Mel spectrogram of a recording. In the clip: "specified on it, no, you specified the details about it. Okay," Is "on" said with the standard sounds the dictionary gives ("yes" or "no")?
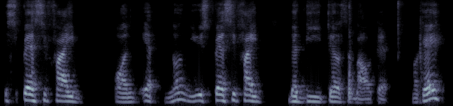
yes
